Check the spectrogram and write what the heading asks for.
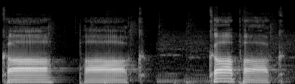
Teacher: non si pronuncia l'R qui in nessuno delle due parole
